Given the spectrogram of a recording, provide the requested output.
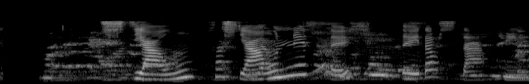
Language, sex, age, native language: Icelandic, female, 10, Icelandic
